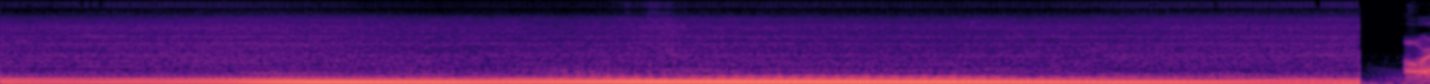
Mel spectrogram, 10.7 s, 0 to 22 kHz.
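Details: 2006 VW Mk5 GTI turbo, 034 Motorsports tune (stage 2, owner thinks), downpipe, CTS turbo exhaust, after vacuum leak repair: smooth even note swelling as revs climb under boost, holding then backing off, no hiss or stumble; runs clean.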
